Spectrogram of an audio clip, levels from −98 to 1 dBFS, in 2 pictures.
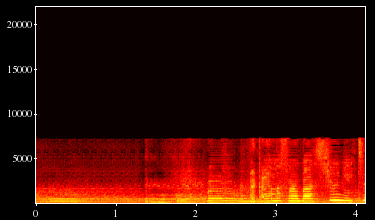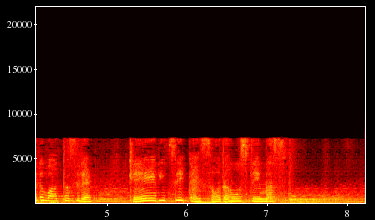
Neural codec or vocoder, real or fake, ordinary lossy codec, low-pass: codec, 16 kHz, 1.1 kbps, Voila-Tokenizer; fake; none; none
